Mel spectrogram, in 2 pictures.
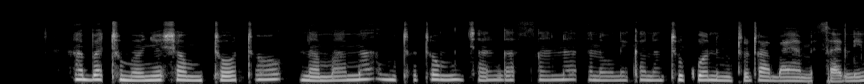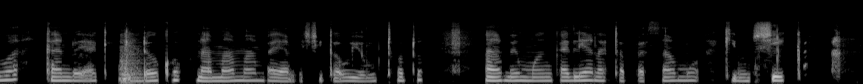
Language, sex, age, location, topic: Swahili, female, 25-35, Nakuru, health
